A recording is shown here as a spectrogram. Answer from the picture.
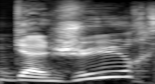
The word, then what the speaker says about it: gageure: Tous ces mots en geur se terminent en G-E-U-R. Par contre, gageure s'écrit G-A-G-E-U-R-E. Et cela suffit à modifier la prononciation, si si, je vous assure.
